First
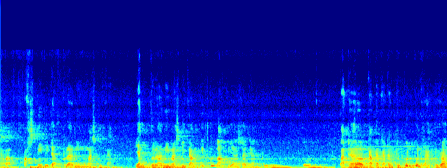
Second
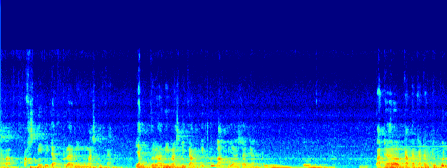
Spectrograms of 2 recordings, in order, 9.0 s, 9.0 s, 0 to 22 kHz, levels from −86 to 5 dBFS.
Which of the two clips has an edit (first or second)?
first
